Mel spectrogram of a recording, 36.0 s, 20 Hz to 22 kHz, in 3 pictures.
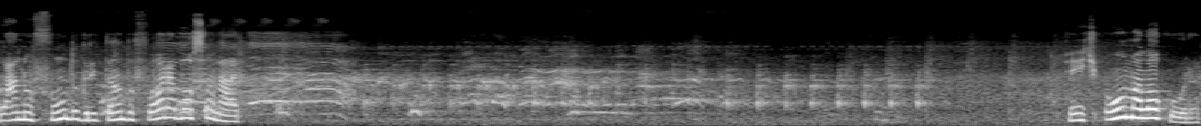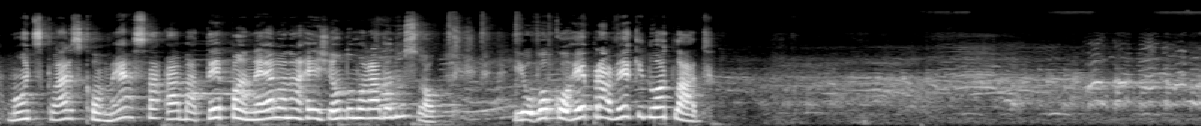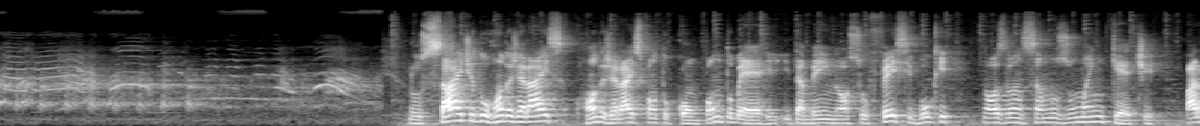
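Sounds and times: distant shouting voices: 0.0s - 36.0s.

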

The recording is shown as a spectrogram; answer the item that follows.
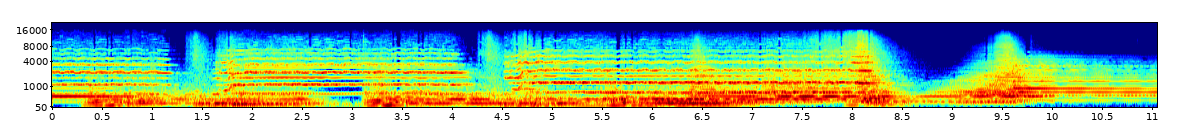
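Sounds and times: dramatic soundtrack held chord: 0.0s - 11.0s.

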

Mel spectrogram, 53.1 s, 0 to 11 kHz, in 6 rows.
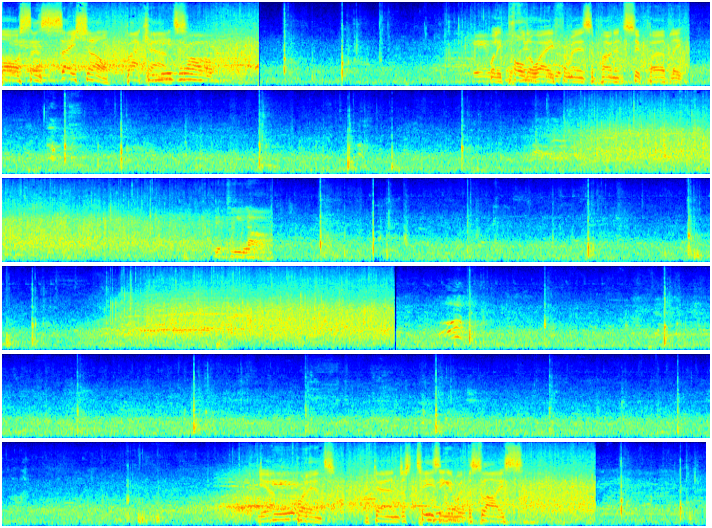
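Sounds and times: court ambience: 0.0s - 3.2s, 5.6s - 8.6s, 47.2s - 51.7s
crowd applauding and cheering: 0.0s - 3.2s, 5.6s - 8.6s, 15.7s - 20.5s, 27.9s - 31.5s, 46.9s - 51.7s
crowd noise: 0.0s - 53.0s.

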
